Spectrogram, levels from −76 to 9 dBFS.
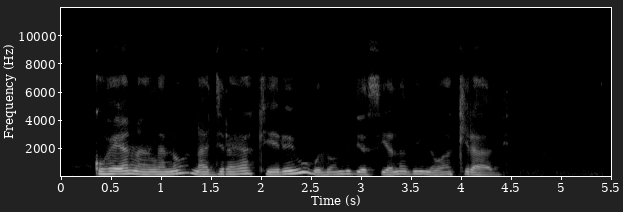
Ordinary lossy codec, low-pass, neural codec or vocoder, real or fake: Opus, 32 kbps; 7.2 kHz; codec, 16 kHz, 4 kbps, X-Codec, WavLM features, trained on Multilingual LibriSpeech; fake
